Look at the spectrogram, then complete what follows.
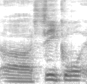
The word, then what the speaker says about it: SQL: be so to speak via sql which is pronounced sql and it stands for structured query language you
